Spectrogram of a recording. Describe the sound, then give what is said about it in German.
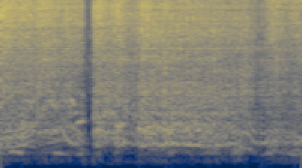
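A voice imitates an elephant with a rough, brassy trumpeting blare that wavers in pitch, broken by a brief pause partway through before continuing loudly to the end. “E wie Elefant. Ah, ja, das klingt schon sehr echt.”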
